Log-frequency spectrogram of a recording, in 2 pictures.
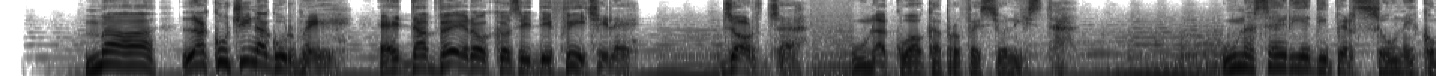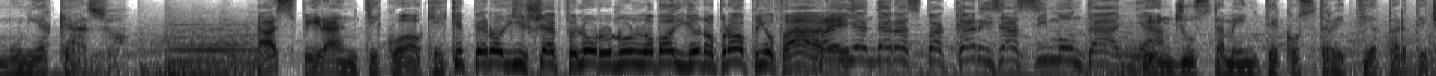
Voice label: Trailer; Pentola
